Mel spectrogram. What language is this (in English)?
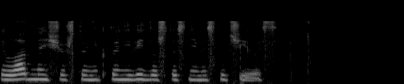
Russian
